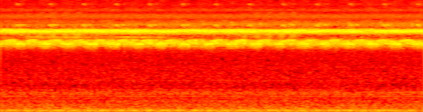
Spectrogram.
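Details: Chirping insects in a steady, dense chorus: high, shimmering trills layered in several bands that hold without pause for the whole stretch, with a faint low hum underneath.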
